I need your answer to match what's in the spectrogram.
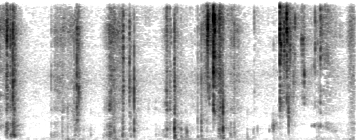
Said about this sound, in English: I'm just crunching in your ears, sweetie.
